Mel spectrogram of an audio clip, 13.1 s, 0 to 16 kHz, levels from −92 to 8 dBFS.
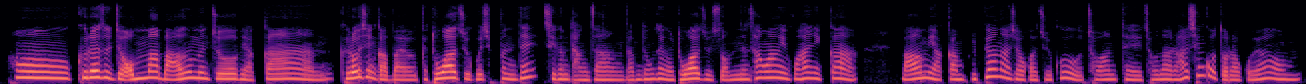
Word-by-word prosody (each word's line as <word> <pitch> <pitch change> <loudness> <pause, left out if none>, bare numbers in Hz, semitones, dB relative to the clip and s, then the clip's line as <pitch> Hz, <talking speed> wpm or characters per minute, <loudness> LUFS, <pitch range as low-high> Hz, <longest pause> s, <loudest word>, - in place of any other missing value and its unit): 어 270 -3 +5
그래서 285 0 +6
이제 225 -2 +1
엄마 260 +7 +4
마음은 235 +4 +2
좀 225 -1 +1
약간 220 0 -2
그러신가 260 -5 +3
봐요. 190 0 -4
그러니까 185 +2 -7
도와주고 230 -4 +4
싶은데 245 +8 -3
지금 215 -2 -2
당장 185 0 -4
남동생을 205 +1 -2
도와줄 210 0 +2
수 190 - -6
없는 200 +3 -2
상황이고 265 -1 -1
하니까 235 -3 -2 0.5
마음이 235 +6 +1
약간 205 -1 -3
불편하셔 240 - -1
가지고 190 +4 -5
저한테 200 -1 -5
전화를 200 +1 -3
하신 330 +8 -3
거더라고요. 210 - -3
220 Hz, 355 characters per minute, -22 LUFS, 195-255 Hz, 0.5 s, 그래서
